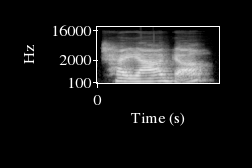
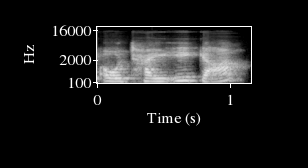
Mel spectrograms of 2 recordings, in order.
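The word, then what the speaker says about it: taiga: But then Blair came from out the back and he went, oh, Tayaga. And I went, huh, what? And he said, Tayiga.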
